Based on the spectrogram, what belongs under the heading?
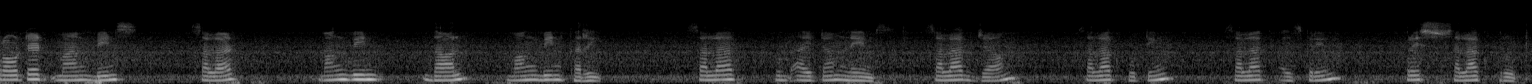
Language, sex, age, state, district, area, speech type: Telugu, female, 30-45, Telangana, Bhadradri Kothagudem, urban, spontaneous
